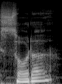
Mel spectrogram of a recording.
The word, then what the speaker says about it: Sora: I know it should be pronounced like soda.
